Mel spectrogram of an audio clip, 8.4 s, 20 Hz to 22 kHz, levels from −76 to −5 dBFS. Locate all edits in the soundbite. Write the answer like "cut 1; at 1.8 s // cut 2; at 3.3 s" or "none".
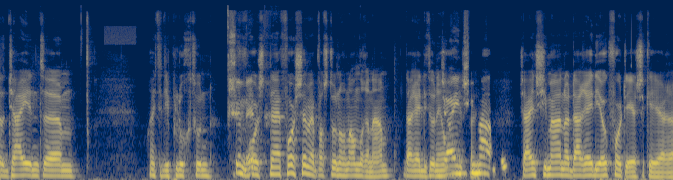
cut 1; at 2.8 s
